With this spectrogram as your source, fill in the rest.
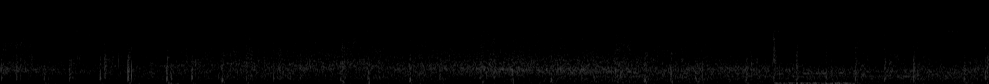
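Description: Footsteps crunch on dirt and rocks as a person runs.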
